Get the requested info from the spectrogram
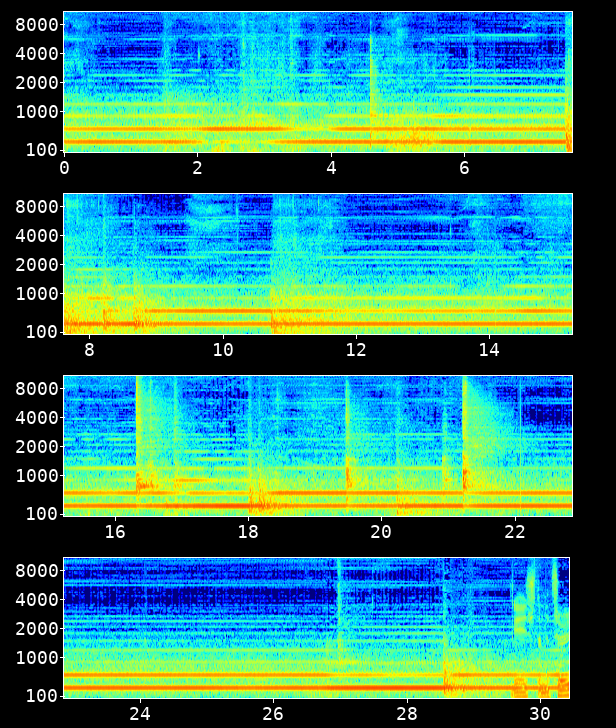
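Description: Four-roll hydraulic plate bending machine running a programmed rolling cycle: its drive and hydraulic pump give a steady, even-pitched hum, with a few short knocks as the rolls and plate move.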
